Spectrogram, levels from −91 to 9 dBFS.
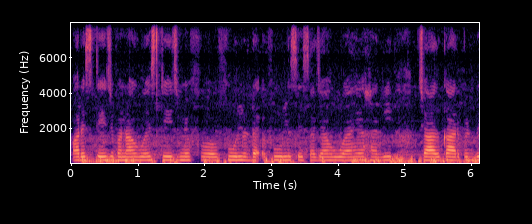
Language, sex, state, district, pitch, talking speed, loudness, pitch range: Hindi, female, Chhattisgarh, Sarguja, 190 Hz, 195 wpm, -19 LUFS, 185-195 Hz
